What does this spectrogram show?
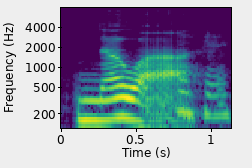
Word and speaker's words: Noailles: talk about mary and her middle name is pronounced no i that's how the family has pronounced it noah and it is spelled n-o-a-i-l-l-e-s so that's been a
